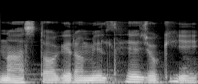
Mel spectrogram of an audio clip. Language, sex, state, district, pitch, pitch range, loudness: Chhattisgarhi, male, Chhattisgarh, Sarguja, 100 Hz, 100-105 Hz, -13 LUFS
